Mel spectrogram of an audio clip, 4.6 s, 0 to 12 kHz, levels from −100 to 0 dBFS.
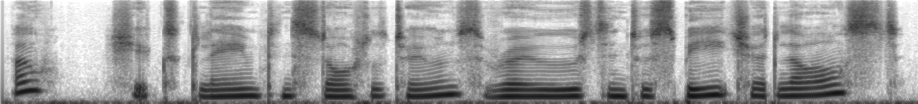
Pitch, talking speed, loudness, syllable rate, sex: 195 Hz, 145 wpm, -16 LUFS, 4.1 syllables/s, female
